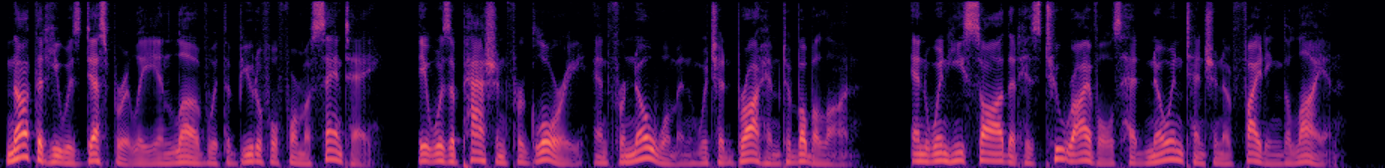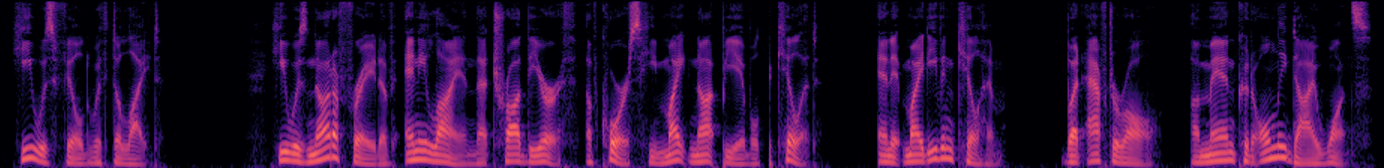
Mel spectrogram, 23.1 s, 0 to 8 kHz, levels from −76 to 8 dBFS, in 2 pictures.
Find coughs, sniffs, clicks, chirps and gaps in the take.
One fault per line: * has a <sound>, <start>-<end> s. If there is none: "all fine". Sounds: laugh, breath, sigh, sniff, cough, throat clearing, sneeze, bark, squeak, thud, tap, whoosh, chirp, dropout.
* has a dropout, 17.9-17.9 s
